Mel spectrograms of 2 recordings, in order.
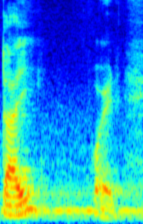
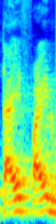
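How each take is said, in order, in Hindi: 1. दूसरा अक्षर 'foid' जैसा सुनाई देता है। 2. दूसरा अक्षर 'fide' जैसा सुनाई देता है। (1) "इसे बोलते हैं टाइफॉइड" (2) "टाइफाइड नहीं बोलते"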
